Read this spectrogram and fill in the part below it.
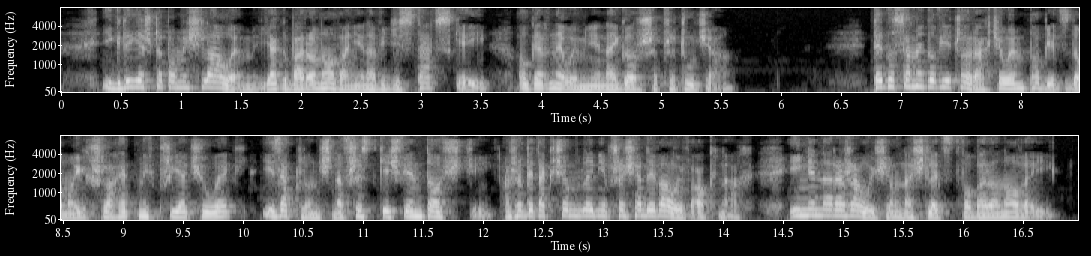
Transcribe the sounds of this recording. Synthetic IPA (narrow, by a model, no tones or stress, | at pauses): iɡd̪ɘjɛʂt͡ʂɛpɔmɘɕlawɛ̰mjaɡbaɾɔ̰nɔvaɲɛnavʲid͡ʑist̪afskʲḛjɔɡaɾnɛwɘmɲɛnajɡɔɾʂɛpʂɛt͡ʂut͡ɕa̰ | t̪ɛɡɔsamɛɡɔvʲjɛt͡ʂɔɾaxt͡ɕawɛmpɔbʲjɛ̰d̪zd̪ɔmɔjixʂlaxɛt̪nɘxpʂɘjat͡ɕuwɛk | izaklɔɲt͡ɕnafʂɘst̪̚kʲɛɕfʲjɛnt̪ɔɕt͡ɕḭaʐɛbɘt̪akt͡ɕɔ̃ŋɡlɛɲɛpʂɛɕad̪ɘvawɘvɔ̰kna̰xiɲɛnaɾaʐawɘɕɛ̰naɕlɛt̪st̪fɔbaɾɔnɔvɛ̰j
